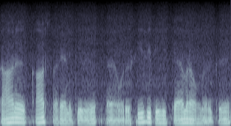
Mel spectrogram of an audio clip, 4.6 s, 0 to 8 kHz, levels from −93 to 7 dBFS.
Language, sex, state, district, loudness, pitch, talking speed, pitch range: Tamil, male, Tamil Nadu, Namakkal, -17 LUFS, 90 Hz, 115 wpm, 85-105 Hz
